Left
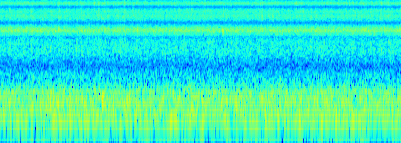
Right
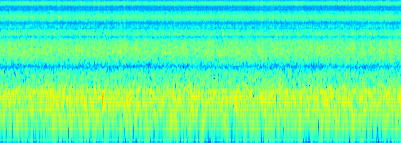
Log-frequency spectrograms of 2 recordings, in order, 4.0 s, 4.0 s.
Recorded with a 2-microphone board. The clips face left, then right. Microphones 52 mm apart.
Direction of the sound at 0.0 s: 50° right (ahead or behind).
